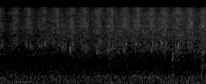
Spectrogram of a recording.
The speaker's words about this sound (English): And now we take our hands and rub them again.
